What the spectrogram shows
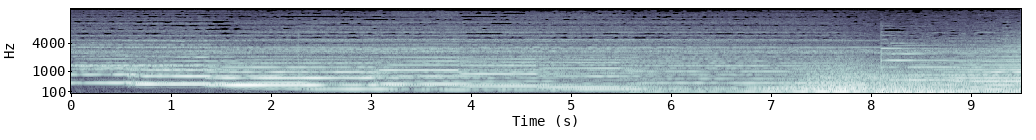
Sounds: Music, Scary music

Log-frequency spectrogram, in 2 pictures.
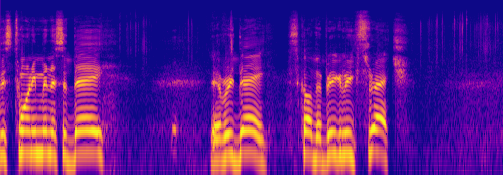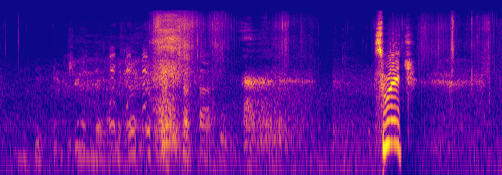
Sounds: Speech

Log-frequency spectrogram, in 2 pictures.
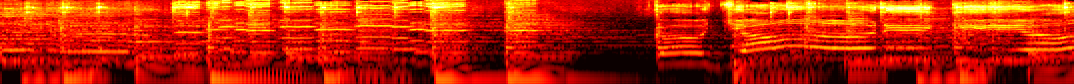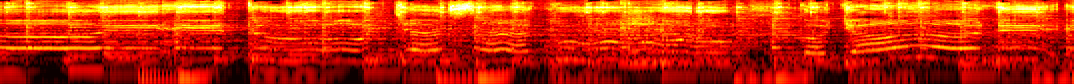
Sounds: Music

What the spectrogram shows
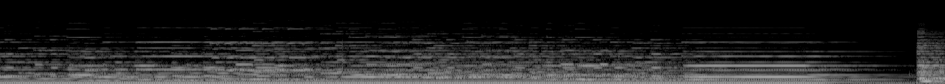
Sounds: playing electronic organ

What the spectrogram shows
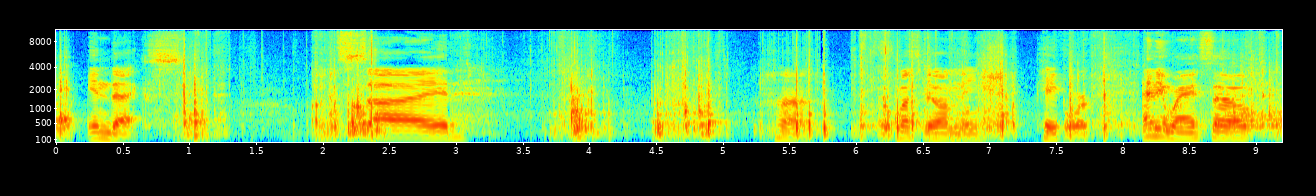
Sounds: Speech

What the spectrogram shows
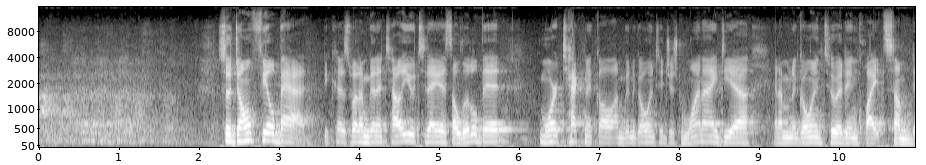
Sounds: Male speech, Speech, Narration

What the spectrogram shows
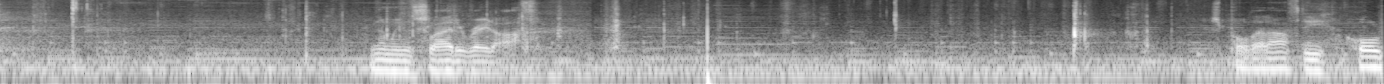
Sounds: Speech, Music

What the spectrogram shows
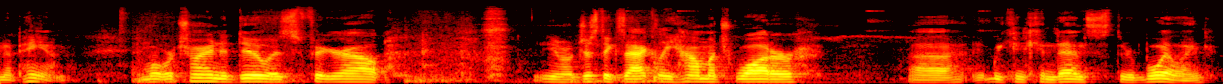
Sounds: Speech

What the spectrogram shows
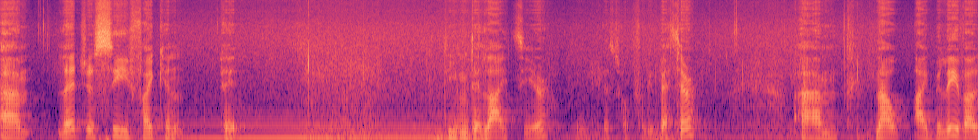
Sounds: Speech

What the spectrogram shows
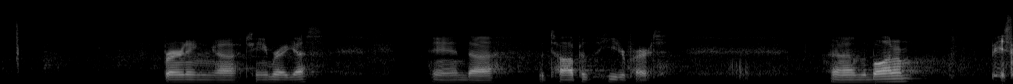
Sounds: Speech

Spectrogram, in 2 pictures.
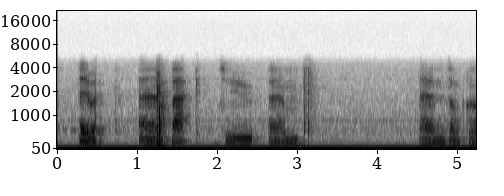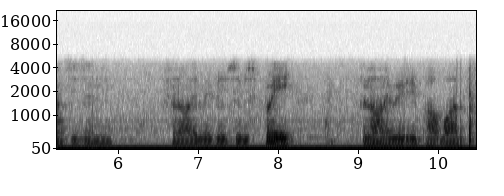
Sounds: Speech

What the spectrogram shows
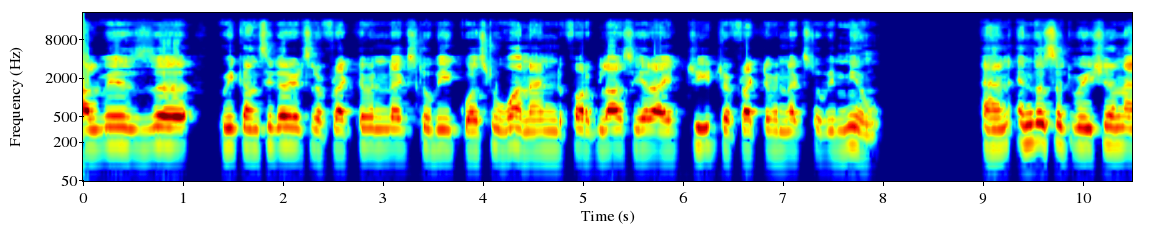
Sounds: Speech

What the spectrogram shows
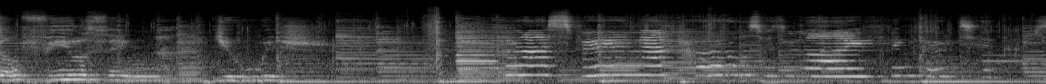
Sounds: Music, Male singing, Female singing

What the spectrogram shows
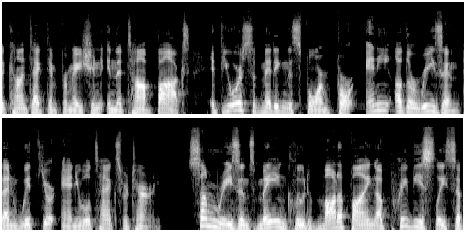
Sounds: Speech

